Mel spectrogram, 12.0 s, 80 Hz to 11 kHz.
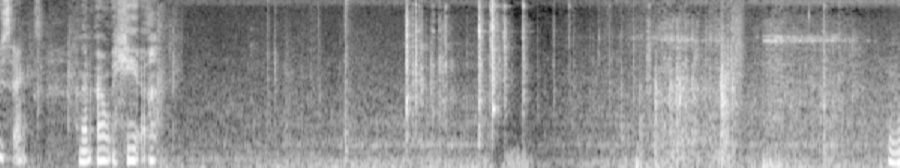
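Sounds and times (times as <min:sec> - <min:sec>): rough scraping rush: 0:08.5 - 0:11.6.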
